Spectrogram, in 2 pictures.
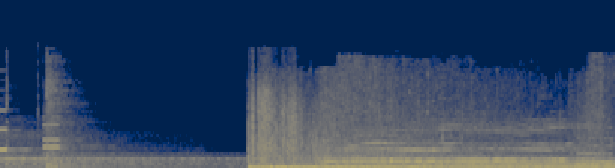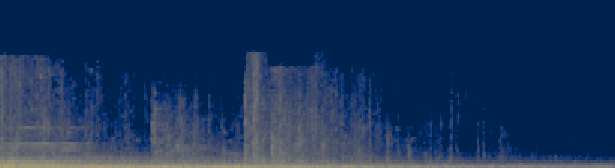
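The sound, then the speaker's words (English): An explosion blows open a hatch: one sudden, loud blast bursts in after a quieter opening, then a dense roaring rumble carries on for several seconds and slowly eases off. “Blow the hatch! Blow the hatch! Okay, I'm doing it now.”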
